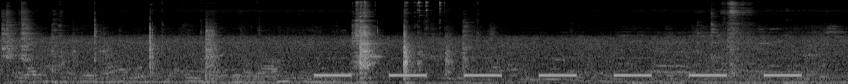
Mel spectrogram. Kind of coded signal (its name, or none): telephone call progress tone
